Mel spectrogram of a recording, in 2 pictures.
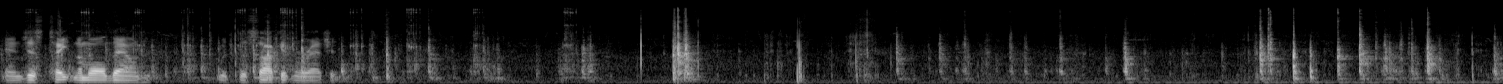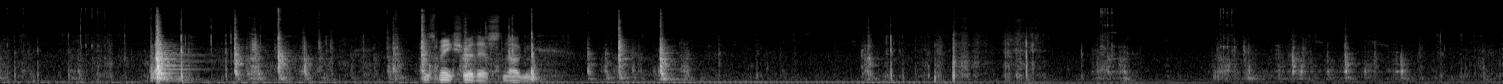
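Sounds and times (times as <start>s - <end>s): metallic clicks and knocks: 0.0s - 23.0s, 23.6s - 30.0s
loud ringing metal clank: 16.5s - 17.2s.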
